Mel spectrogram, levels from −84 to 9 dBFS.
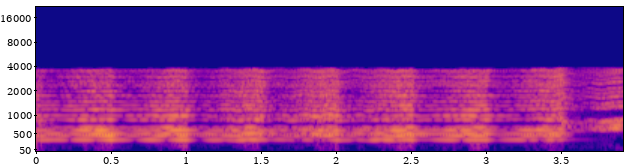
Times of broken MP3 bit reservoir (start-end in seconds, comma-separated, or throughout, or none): none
